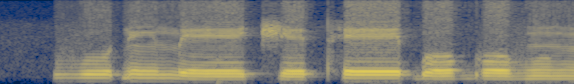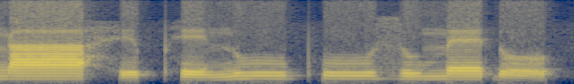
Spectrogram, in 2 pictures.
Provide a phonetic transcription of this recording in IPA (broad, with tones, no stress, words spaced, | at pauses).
vu˦ɗĩ˦meː˨t͡ʃe˨ tʰeː˦ɓo˨˦ ɡo˦vũ˦ŋaː˦ hɪ˨˦ pʰe˨nuː˦pʰuː˦ zu˦mɛ˦ ɗo˨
